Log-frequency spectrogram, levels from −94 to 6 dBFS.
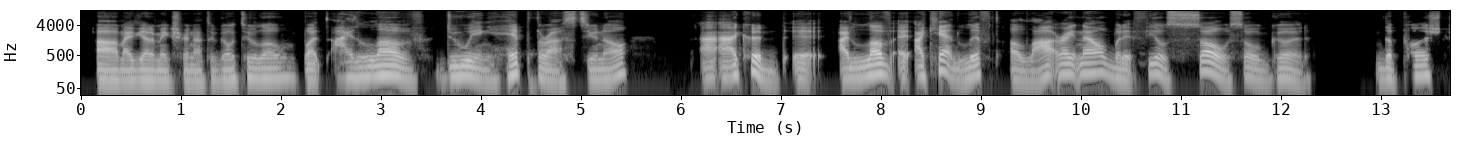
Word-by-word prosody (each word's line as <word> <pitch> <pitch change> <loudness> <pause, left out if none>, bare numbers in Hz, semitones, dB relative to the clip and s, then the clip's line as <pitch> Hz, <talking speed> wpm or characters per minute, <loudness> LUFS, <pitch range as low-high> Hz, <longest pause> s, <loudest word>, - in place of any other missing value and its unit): Um, 90 0 +4
I've 90 +1 +1
gotta 90 -1 +1
make 85 -1 -2
sure 90 - -3
not 85 0 -4
to 85 - -10
go 90 +1 -4
too 100 +3 -5
low. 100 +1 -3
But - - 0
I 105 - +1
love 115 -3 +2 0.2
doing 115 -2 0
hip 90 +10 -1
thrusts, 85 -4 -2
you 95 0 -4
know, 110 +10 -2 0.7
I - - +5
I - - +4
could, - - +1
eh - - -1 0.3
I - - +5
love, 125 +6 +4
eh - - +1
I - - +4
can't 95 - +2
lift 115 +9 -3
a 95 - -1
lot 85 +11 +2
right 140 -1 +2
now, 145 +2 +3
but 105 -6 -4
it 90 - -4
feels 135 -10 -4
so, 155 - +2
so 95 +1 -4
good. 90 -1 -6 0.7
The 95 +1 -2
push 120 +7 -4
100 Hz, 175 wpm, -23 LUFS, 90-120 Hz, 0.7 s, I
